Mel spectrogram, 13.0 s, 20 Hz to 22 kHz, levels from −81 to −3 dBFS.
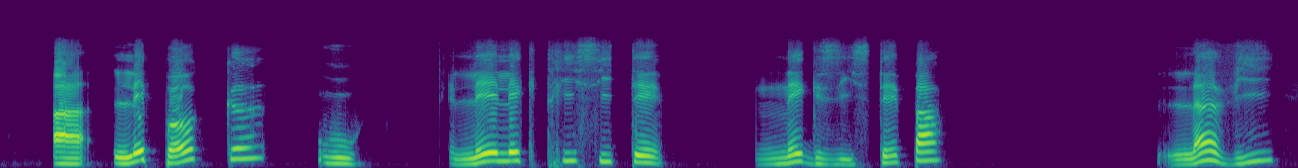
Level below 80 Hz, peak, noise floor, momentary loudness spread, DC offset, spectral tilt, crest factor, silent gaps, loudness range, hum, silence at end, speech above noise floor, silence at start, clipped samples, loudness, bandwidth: -60 dBFS; -4 dBFS; -80 dBFS; 15 LU; under 0.1%; -6 dB/octave; 18 dB; 3.10-3.14 s, 4.09-4.35 s, 7.16-7.53 s, 9.98-11.53 s; 6 LU; none; 0.25 s; 61 dB; 0.55 s; under 0.1%; -19 LUFS; 8.6 kHz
